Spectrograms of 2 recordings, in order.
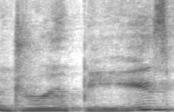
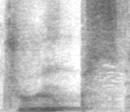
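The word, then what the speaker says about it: drupes: Um, and they it looks like droopies, but they're pronounced droops. So, the fruit of the dogwood tree are droops.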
